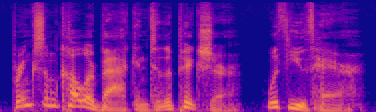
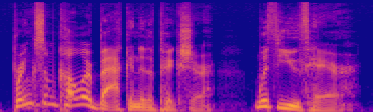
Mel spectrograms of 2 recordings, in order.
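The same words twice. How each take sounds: First: It is said in a rugged, gruff manner. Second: It is said in a relaxed, conversational manner.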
